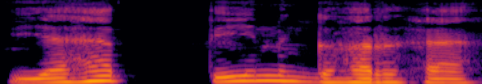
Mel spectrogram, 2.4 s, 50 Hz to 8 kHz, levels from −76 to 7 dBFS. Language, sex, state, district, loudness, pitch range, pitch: Hindi, male, Uttar Pradesh, Saharanpur, -18 LUFS, 135-170 Hz, 140 Hz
